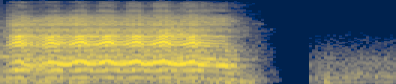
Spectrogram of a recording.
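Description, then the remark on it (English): A single loud, wavering goat bleat lasts most of a second, then cuts off abruptly and leaves a brief, faint low rumble. “I didn't mean the animal GOAT.”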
